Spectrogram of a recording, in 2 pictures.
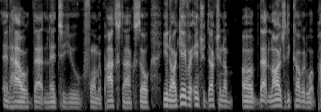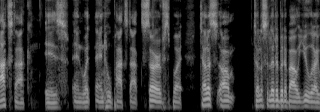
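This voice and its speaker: A man hosting a podcast interview, measured and sprinkling his talk with "um"s. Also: deep voice, a little mellow, dry recording, clean studio sound. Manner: measured, many "um"s and backchannels. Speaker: podcast host.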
